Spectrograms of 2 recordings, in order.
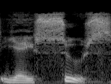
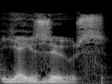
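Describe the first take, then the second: First: The middle consonant is an S sound. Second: The middle consonant is a Z sound. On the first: The speaker calls it right. "So in Greek, it's Jesus" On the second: The speaker calls it wrong. "only notice it's not Jesus"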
